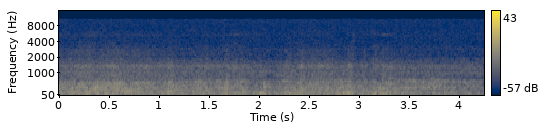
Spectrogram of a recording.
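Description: Wind rumbling on the microphone of a moving motorbike, mixed with the low drone of its engine and the road in city traffic.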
